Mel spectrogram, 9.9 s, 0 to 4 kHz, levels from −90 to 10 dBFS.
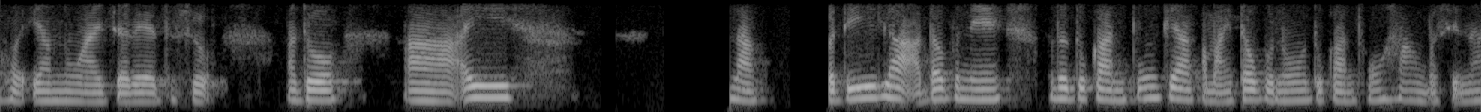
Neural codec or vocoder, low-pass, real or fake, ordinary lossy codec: none; 3.6 kHz; real; none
